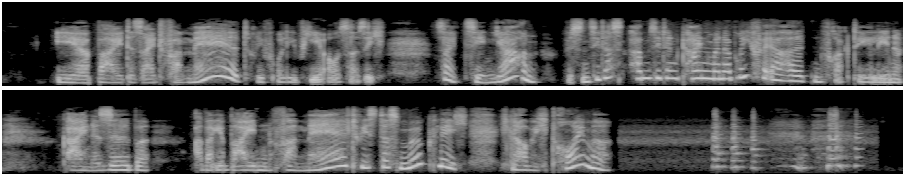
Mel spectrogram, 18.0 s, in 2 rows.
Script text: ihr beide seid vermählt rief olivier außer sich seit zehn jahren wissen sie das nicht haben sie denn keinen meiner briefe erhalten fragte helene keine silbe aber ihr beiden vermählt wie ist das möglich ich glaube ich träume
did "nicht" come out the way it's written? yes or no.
no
